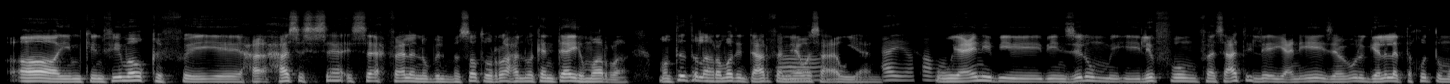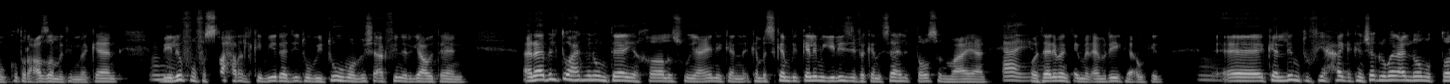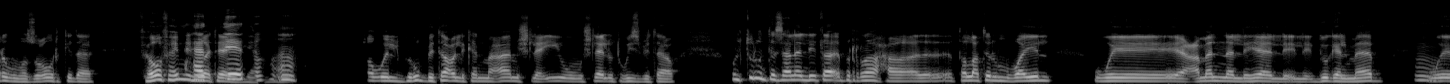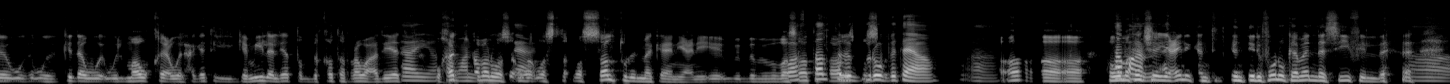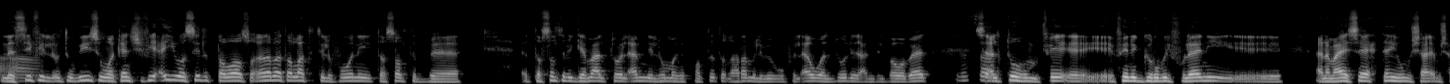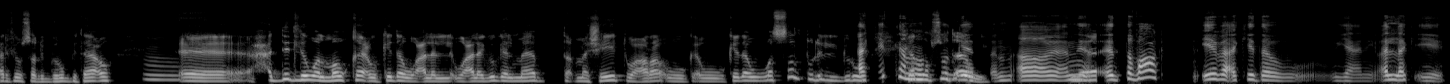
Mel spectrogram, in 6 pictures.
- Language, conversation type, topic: Arabic, podcast, إزاي نرحّب بالوافدين من غير ما نحسسهم بالتهميش؟
- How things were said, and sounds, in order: in English: "والجروب"; in English: "للجروب"; tapping; chuckle; in English: "الجروب"; in English: "للجروب"; in English: "ماب"; in English: "للجروب"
